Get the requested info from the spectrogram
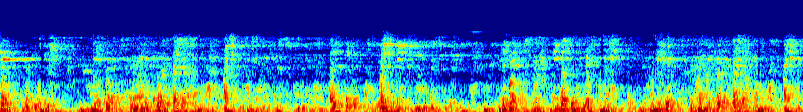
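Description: Trenitalia passenger coaches rolling past on the track: a steady low rumble from the wheels, with many irregular knocks and clacks as they run over rail joints and pointwork.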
